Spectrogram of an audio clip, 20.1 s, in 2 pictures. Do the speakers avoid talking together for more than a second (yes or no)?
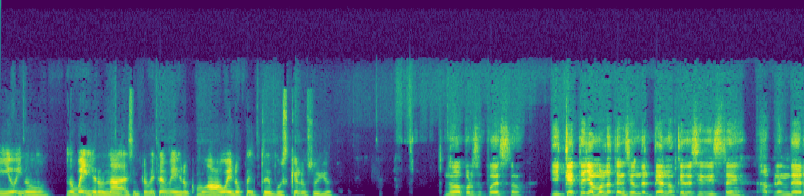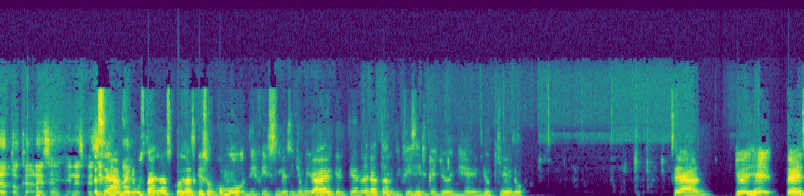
yes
